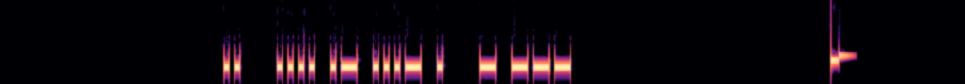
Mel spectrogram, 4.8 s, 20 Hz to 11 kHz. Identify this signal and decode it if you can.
Morse code, heard as a keyed tone, about 44 wpm, 700 Hz. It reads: I HAVE TO
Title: Sets of 3 Words 45wpm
